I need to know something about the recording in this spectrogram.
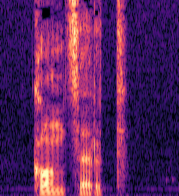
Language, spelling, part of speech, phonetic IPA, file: Polish, koncert, noun, [ˈkɔ̃nt͡sɛrt], Pl-koncert.ogg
